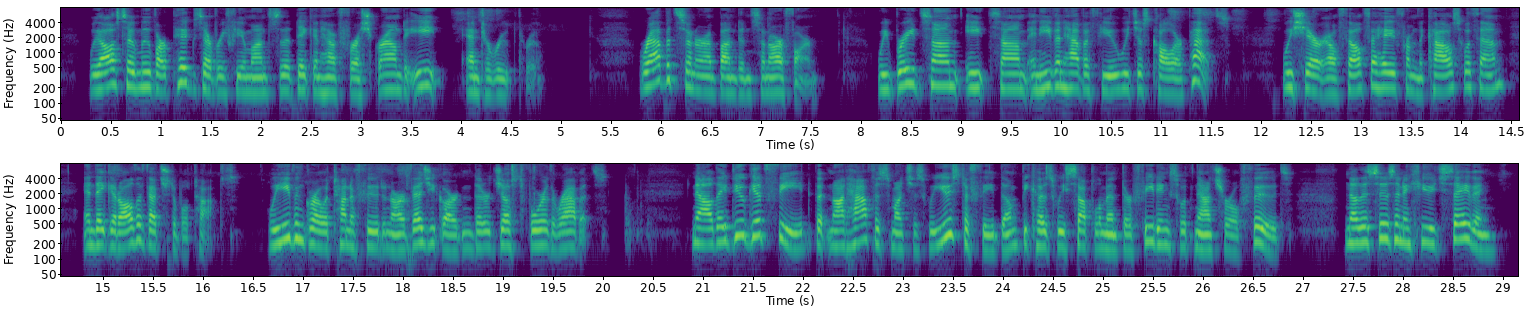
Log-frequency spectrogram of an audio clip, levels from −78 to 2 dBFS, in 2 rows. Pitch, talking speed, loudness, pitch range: 185 Hz, 220 wpm, -19 LUFS, 170-210 Hz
